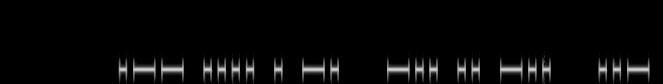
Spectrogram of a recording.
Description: Morse code, heard as a keyed tone, about 17 wpm, 700 Hz. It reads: WHEN DID U
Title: Sentences from Top 300 Words and Abbreviations 17wpm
